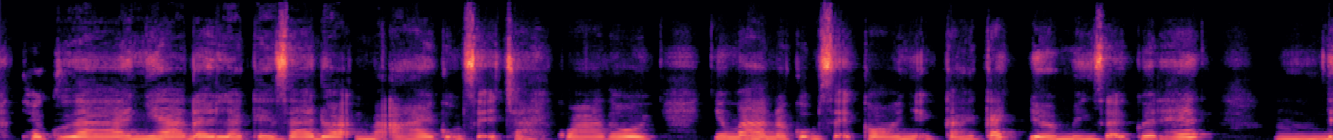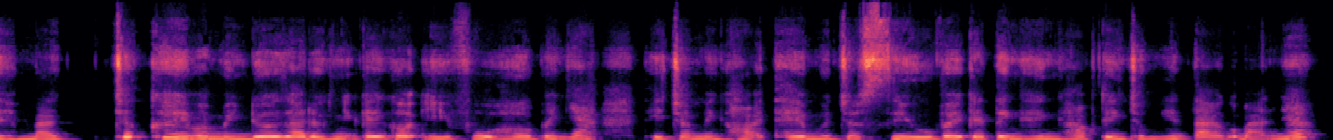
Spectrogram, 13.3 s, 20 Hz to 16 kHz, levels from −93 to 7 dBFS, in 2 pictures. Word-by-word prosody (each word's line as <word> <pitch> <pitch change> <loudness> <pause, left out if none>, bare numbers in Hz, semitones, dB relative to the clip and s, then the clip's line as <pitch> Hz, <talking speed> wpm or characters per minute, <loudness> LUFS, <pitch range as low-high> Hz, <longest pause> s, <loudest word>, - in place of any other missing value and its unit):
thật 220 - +1
ra 235 +2 +1
á 250 +2 -1
nha, 255 -4 0
đây 230 +1 +2
là 215 -3 +2
cái 195 - -3
giai 230 +4 +5
đoạn 235 -1 +1
mà 190 - -5
ai 230 +1 -3
cũng - - -8
sẽ - - +6
trải - - -2
qua 220 -1 -5
thôi, 230 -1 +4 0.3
nhưng 330 0 -2
mà 285 -7 +1
nó 210 -1 -2
cũng 240 - -3
sẽ - - +6
có 220 -4 -3
những 235 +6 -5
cái 205 -7 -7
cách 330 - 0
để 235 -4 +4
mình 190 0 -2
giải 215 +5 +2
quyết 290 0 +1
hết. 370 +5 0 0.4
Ừm, 215 -3 -5
để 210 - 0
mà 185 0 -3 0.3
trước 420 0 +7
khi 345 -4 +4
mà 275 -4 +1
mình 210 -3 -2
đưa 235 +2 +9
ra 240 -1 +4
được 225 - +1
những 205 +6 -6
cái 245 -1 +4
gợi 280 +1 +3
ý 200 0 -5
phù 250 -4 +2
hợp 205 -2 -5
ấy 260 - -3
nha, 315 -2 -8 0.3
thì 195 - -4
cho 225 - -1
mình 220 -2 -5
hỏi 195 -1 -10
thêm 250 -1 -1
một 190 - -4
chút - - -1
xíu 240 -10 +4
về 275 - +5
cái 220 - -2
tình 250 0 0
hình 220 -2 -5
học 215 0 -10
tiếng 205 -1 -1
Trung 265 +2 -5
hiện 265 -2 -8
tại 225 -5 -6
của - - -6
bạn - - -10
nhá? 315 +8 -2
230 Hz, 305 wpm, -23 LUFS, 210-260 Hz, 0.4 s, đưa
